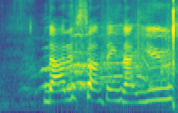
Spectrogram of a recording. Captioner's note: audience cheering; audience clapping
